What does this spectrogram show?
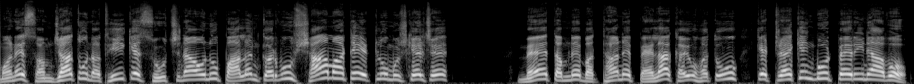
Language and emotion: Gujarati, angry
